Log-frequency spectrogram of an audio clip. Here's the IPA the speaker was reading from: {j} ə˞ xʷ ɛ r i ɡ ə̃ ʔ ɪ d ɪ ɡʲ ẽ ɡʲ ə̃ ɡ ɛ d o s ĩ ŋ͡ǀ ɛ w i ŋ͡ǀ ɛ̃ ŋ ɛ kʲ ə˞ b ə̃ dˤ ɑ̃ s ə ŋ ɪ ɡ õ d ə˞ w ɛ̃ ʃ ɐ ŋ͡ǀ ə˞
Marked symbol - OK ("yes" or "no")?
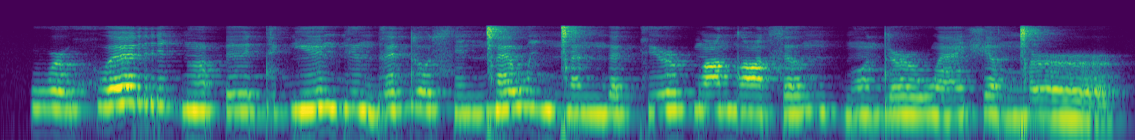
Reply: no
